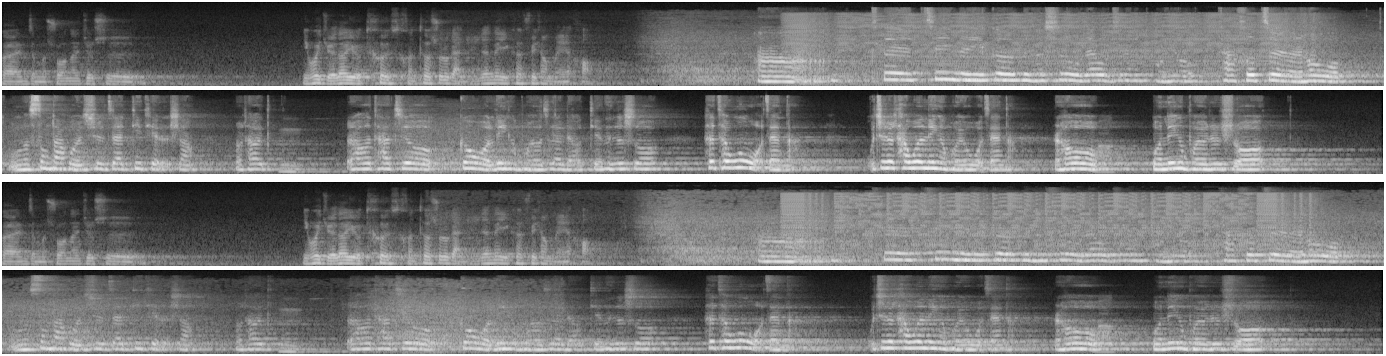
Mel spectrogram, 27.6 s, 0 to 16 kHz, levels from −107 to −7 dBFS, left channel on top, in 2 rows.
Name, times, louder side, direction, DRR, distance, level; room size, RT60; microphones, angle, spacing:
voice 1, 0.0-1.5 3.0-5.9 16.6-16.9 24.7-25.0, equal, ahead, 8 dB, 0.3 m, -35 dB
sound 1, 4.2-19.5, right 4 dB, 50° right, 0.6 m, -44 dB
voice 2, 7.5-8.4 8.7-13.5 13.9-15.8 16.2-16.6 17.3-20.5 20.9-21.8 22.5-24.0 24.3-24.9 25.3-26.5, left 3 dB, 75° left, 12 dB, 0.5 m, -23 dB
sound 2, 7.8-13.1, right 3 dB, 85° right, 3.1 m, -32 dB
26.0 x 8.9 x 3.3 m, 2.9 s
head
